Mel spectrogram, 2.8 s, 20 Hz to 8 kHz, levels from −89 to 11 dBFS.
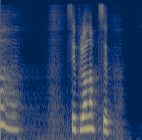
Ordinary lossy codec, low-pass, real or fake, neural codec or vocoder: none; 7.2 kHz; fake; codec, 16 kHz, about 1 kbps, DyCAST, with the encoder's durations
